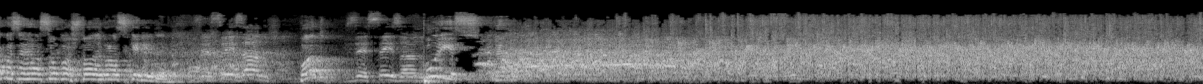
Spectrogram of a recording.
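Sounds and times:
speech: 0.1s - 5.8s
laughter: 1.2s - 3.0s, 4.8s - 9.7s
audience applause: 5.1s - 12.0s.

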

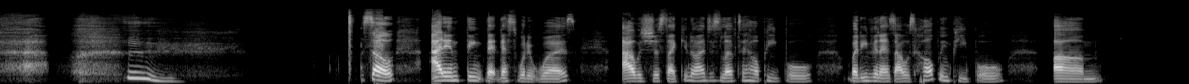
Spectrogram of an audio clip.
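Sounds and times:
deep breath with sighing exhale: 0.0s - 2.4s, 8.2s - 8.5s, 10.1s - 10.4s
speech: 1.3s - 1.9s, 3.7s - 11.1s.

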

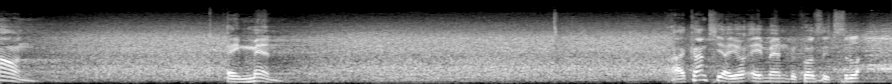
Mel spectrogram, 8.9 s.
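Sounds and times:
speech: 0.0s - 0.5s, 2.3s - 3.0s, 6.7s - 8.8s
heavy rain: 0.6s - 7.5s.

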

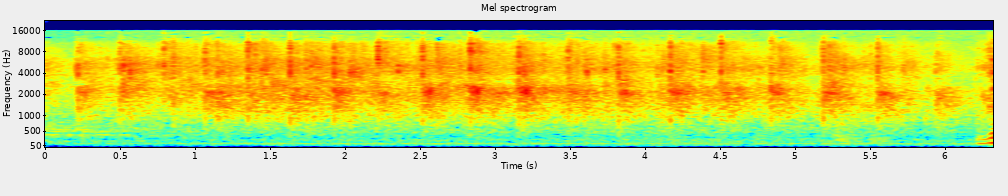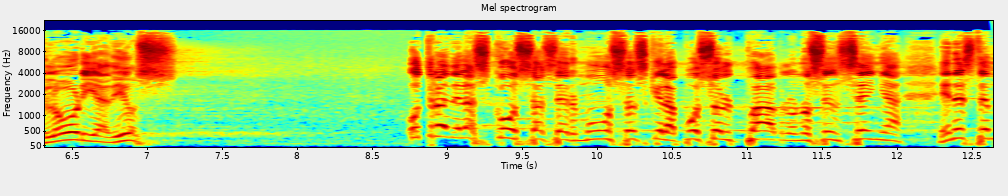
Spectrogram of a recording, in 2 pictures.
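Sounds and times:
audience applauding: 0.0s - 6.5s
speech: 6.2s - 7.2s, 9.0s - 12.6s.

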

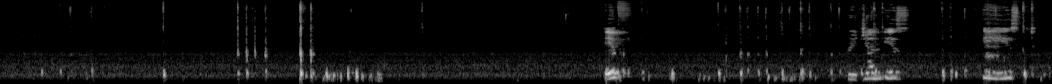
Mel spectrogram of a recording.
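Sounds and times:
typing a query on a computer keyboard: 2.4s - 3.6s, 7.2s - 8.5s, 9.4s - 10.4s
speech: 6.0s - 6.4s, 8.5s - 9.2s, 9.8s - 10.5s.

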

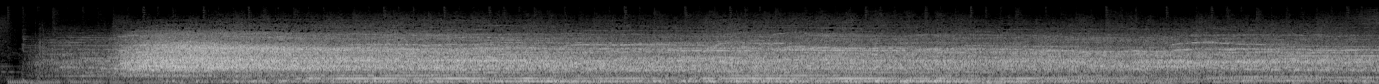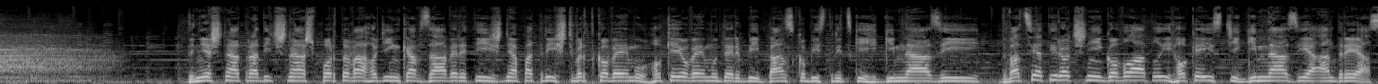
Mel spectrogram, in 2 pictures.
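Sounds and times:
fans cheering a goal in hockey stands: 0.3s - 15.1s
speech: 15.7s - 27.5s.

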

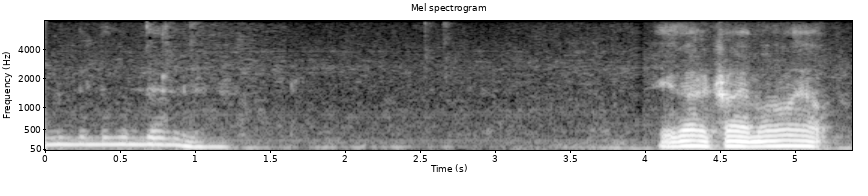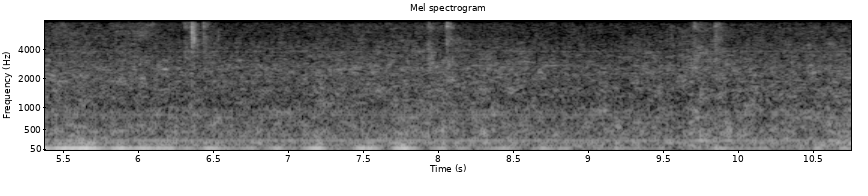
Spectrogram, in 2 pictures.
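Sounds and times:
low hum: 0.0s - 10.7s
speech: 0.7s - 1.2s, 4.1s - 5.3s
computer mouse clicking: 2.5s - 2.8s, 6.2s - 6.6s, 7.8s - 8.3s, 9.6s - 10.0s.

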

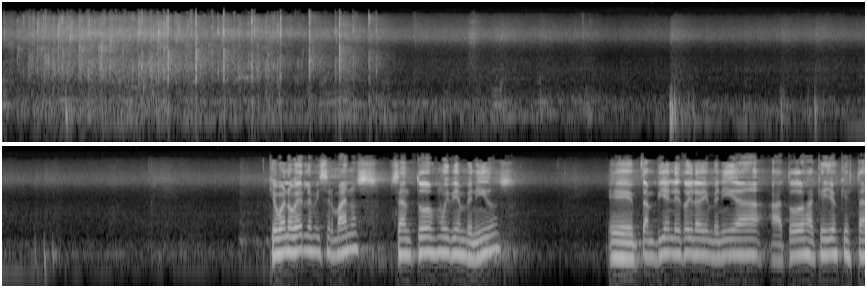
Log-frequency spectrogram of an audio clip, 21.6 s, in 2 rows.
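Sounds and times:
audience applause: 0.0s - 4.9s
speech: 14.2s - 17.2s, 18.4s - 21.5s.

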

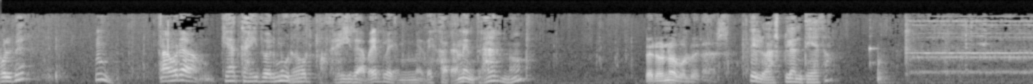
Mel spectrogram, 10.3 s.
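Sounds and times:
speech: 0.0s - 0.4s, 1.0s - 5.4s, 6.4s - 8.9s
telephone ringing: 9.0s - 10.3s.

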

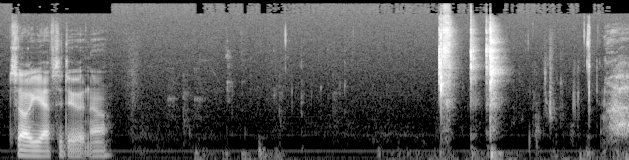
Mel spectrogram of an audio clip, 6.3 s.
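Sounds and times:
speech: 0.1s - 1.2s
drink being cracked open: 4.4s - 5.6s.

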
